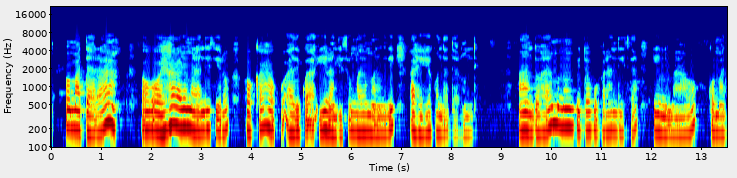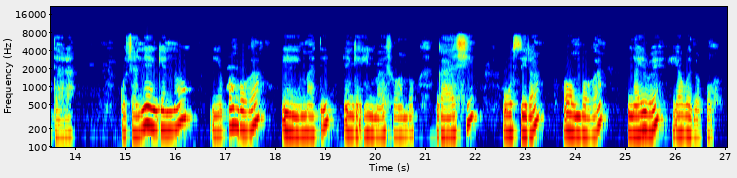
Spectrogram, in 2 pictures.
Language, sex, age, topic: Oshiwambo, female, 25-35, finance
